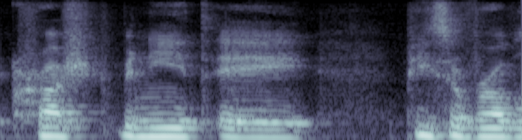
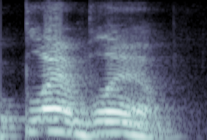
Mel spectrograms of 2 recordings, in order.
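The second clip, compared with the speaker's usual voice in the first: loud gun blasts; 6 semitones higher, 7 dB louder than usual. Retold or imitated. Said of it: "and you go".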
